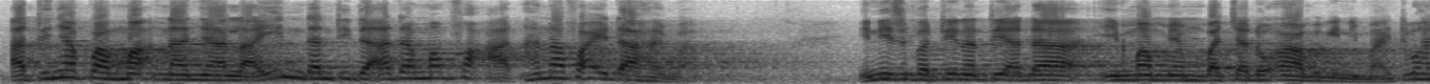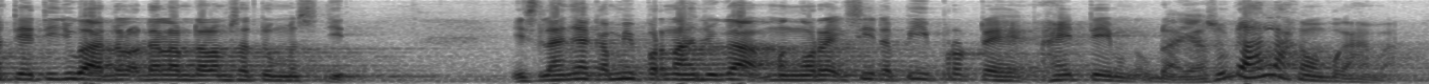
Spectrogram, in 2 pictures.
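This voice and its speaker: A man's voice: fairly high pitch, fairly quick. A man preaching a sermon, animatedly addressing the congregation as sir and miss. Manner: addresses the congregation as Pak and Mbak, loud and animated. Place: mosque gathering. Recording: echoey reverberant hall.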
